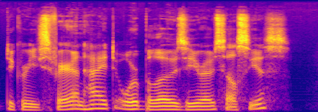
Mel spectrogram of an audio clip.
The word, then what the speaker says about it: Celsius: okay just one thing well I see you pronounced it correctly right now but a lot of my students I've heard say Celsius Celsius but its Celsius wah sound at the end cool and how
